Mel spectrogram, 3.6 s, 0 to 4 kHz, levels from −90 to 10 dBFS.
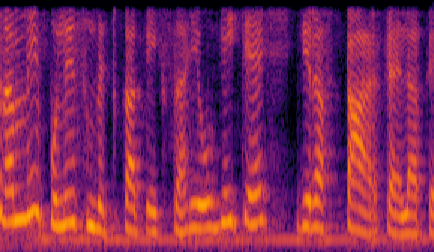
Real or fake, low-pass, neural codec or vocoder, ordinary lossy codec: fake; 3.6 kHz; codec, 16 kHz, 2 kbps, FunCodec, trained on Chinese and English, 25 frames a second; none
